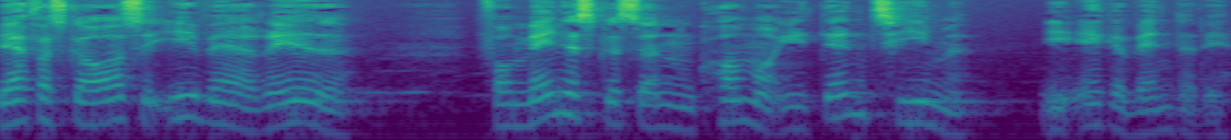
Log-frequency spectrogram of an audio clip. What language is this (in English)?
Danish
